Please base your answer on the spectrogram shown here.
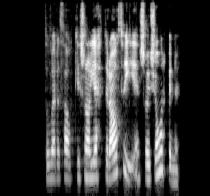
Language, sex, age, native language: Icelandic, female, 30-39, Icelandic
